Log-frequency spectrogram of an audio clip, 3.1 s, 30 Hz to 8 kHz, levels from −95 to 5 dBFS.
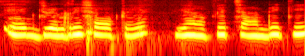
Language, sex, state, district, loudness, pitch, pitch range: Hindi, female, Punjab, Pathankot, -13 LUFS, 250 Hz, 240-265 Hz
